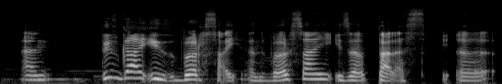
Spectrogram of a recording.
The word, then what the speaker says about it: Versailles: But they pronounce this as Versailles. Like, that how it's written in English, but it's Versailles.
